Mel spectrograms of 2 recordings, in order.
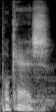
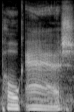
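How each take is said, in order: First: The name is said as one blended word. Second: The name is said as two separate parts. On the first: The speaker calls it wrong. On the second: The speaker calls it right.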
